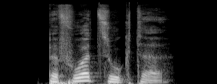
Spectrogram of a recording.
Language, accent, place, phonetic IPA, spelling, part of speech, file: German, Germany, Berlin, [bəˈfoːɐ̯ˌt͡suːktə], bevorzugte, adjective / verb, De-bevorzugte.ogg
- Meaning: inflection of bevorzugen: 1. first/third-person singular preterite 2. first/third-person singular subjunctive II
